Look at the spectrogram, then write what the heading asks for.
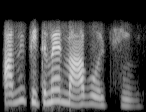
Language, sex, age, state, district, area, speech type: Bengali, female, 60+, West Bengal, Nadia, rural, conversation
